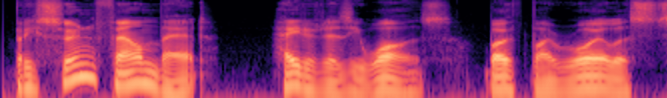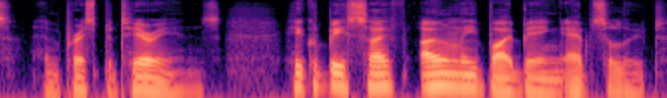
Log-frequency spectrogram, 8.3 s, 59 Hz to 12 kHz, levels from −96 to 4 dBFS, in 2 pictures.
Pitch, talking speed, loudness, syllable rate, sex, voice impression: 95 Hz, 160 wpm, -20 LUFS, 4.5 syllables/s, male, masculine, adult-like, cool, intellectual, slightly calm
